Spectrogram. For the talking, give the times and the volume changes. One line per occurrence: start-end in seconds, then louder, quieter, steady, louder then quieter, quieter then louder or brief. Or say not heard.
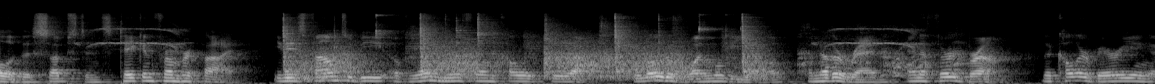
0.0-11.5 steady.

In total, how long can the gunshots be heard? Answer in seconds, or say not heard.
5 s.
